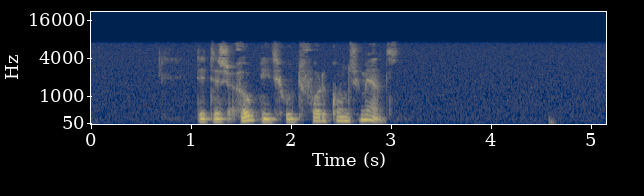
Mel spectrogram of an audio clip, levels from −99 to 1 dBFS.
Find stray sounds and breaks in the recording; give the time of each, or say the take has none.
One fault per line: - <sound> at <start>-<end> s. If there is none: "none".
none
